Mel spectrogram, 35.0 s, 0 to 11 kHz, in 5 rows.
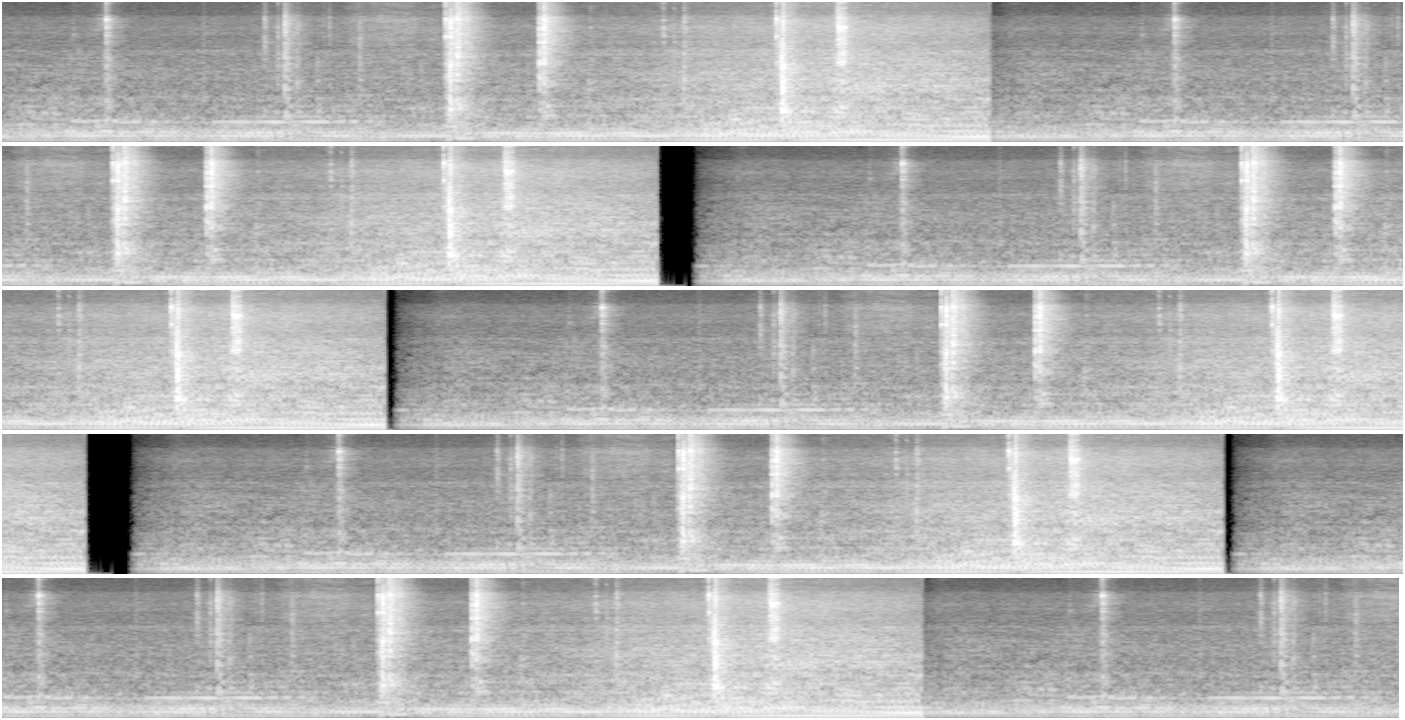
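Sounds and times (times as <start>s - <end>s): gear lever clicks and clunks: 0.5s - 4.4s, 6.6s - 9.8s, 12.2s - 15.4s, 17.8s - 20.9s, 23.5s - 26.6s, 28.9s - 32.1s, 34.2s - 35.0s.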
